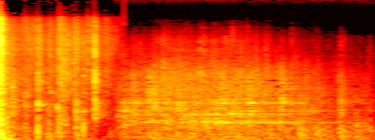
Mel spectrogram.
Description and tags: dirt collision
An impact or crash into grass bank
crash, grass, rubble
